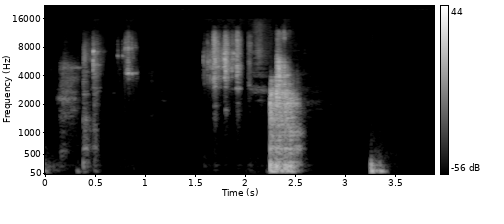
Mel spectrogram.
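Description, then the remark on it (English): Six dice clatter and click across a hard surface in scattered bursts, with a louder rattling tumble partway through and a final small knock, with no talking. “All right, so that's six dice.”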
